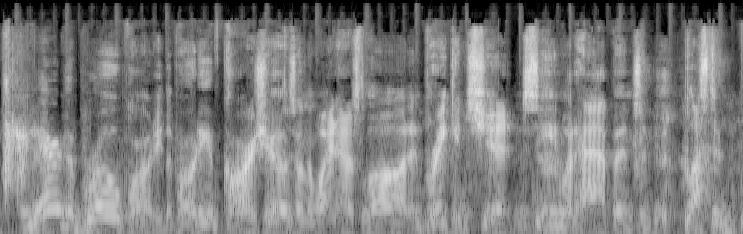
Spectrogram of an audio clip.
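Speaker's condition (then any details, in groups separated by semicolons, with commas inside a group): No condition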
